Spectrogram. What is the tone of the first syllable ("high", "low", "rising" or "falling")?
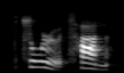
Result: high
